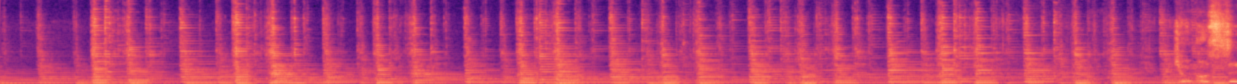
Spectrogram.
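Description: Acoustic guitar strummed in a steady rhythm, chord after chord, starting suddenly: the instrumental introduction to a song, before the voice comes in. Heard through a video call's audio.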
